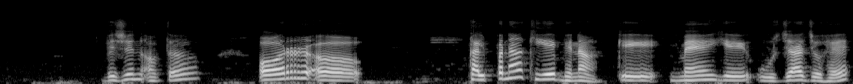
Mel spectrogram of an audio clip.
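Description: A middle-aged woman speaks calmly into a headset microphone.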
